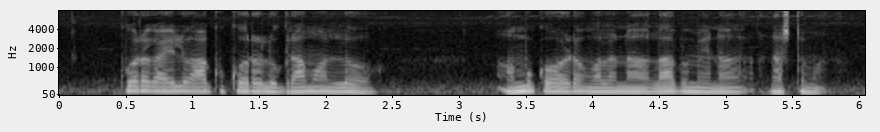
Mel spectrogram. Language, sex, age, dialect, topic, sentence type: Telugu, male, 18-24, Southern, agriculture, question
